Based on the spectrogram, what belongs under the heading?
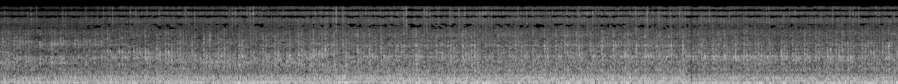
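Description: Ford Model A's four-cylinder flathead engine idling steadily while it warms up.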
